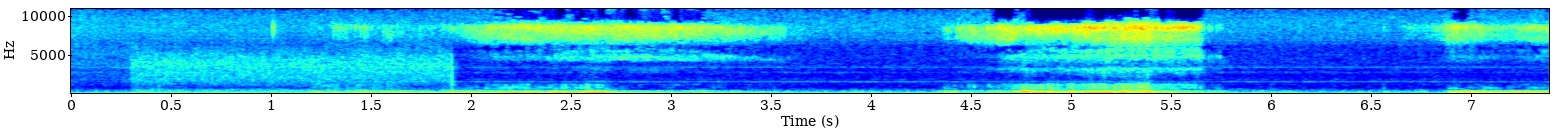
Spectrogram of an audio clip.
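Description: Low rumbling snores on breathing in, with steady background hiss and a faint high tone; ordinary snoring.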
